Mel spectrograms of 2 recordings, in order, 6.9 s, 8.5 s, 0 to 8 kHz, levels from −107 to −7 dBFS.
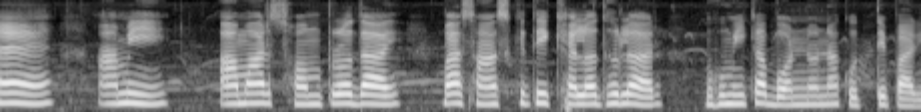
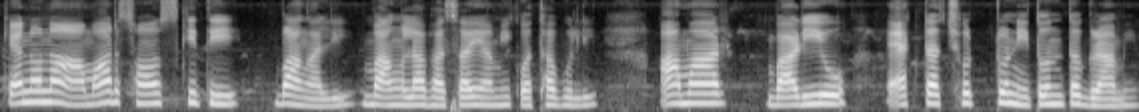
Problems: background sounds at intervals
